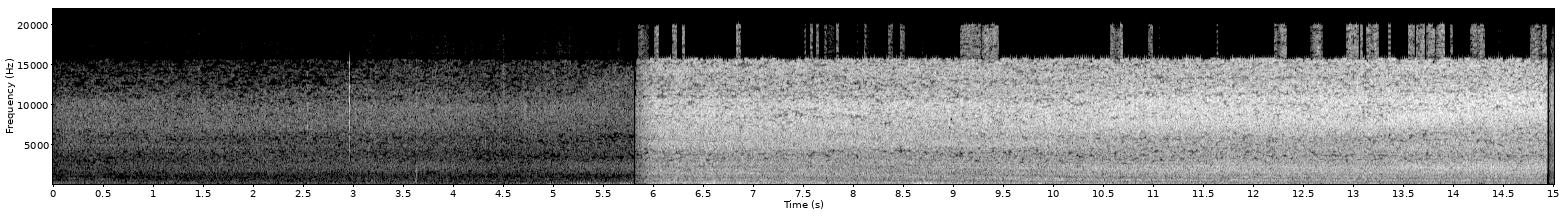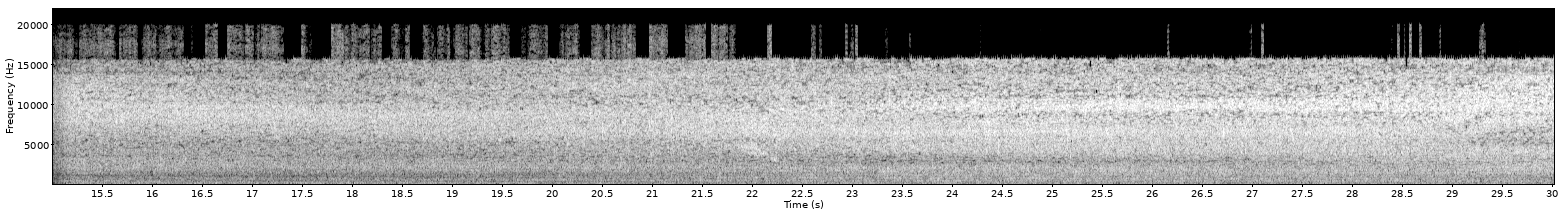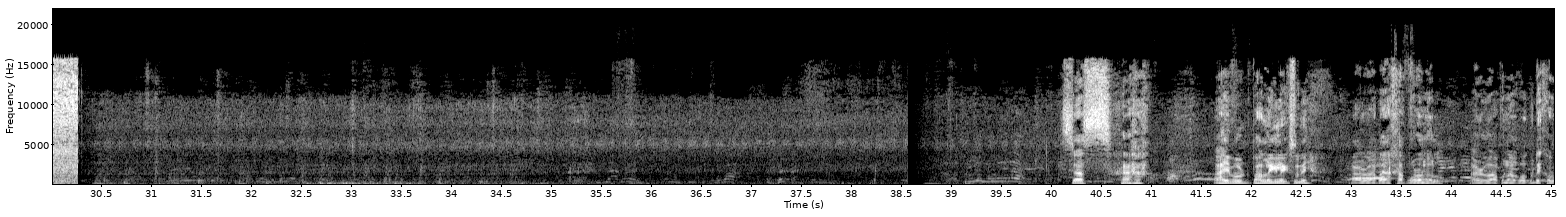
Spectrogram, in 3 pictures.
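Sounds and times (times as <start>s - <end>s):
waterfall rushing: 5.8s - 30.3s.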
